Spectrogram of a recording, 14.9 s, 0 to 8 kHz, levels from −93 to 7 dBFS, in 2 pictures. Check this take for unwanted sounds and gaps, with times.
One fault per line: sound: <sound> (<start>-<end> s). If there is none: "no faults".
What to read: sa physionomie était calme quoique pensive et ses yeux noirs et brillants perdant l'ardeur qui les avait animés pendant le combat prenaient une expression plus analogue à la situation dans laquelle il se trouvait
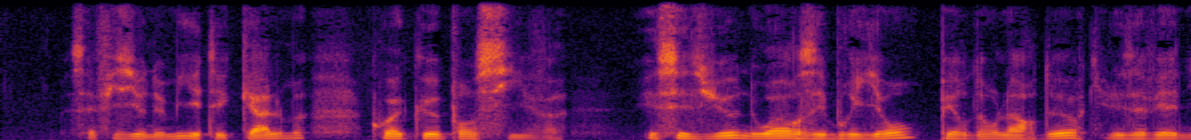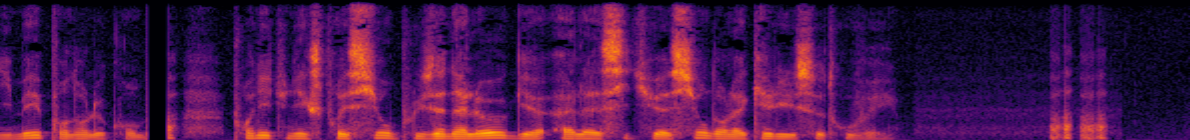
sound: dropout (8.4-8.5 s)
sound: laugh (14.0-14.4 s)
